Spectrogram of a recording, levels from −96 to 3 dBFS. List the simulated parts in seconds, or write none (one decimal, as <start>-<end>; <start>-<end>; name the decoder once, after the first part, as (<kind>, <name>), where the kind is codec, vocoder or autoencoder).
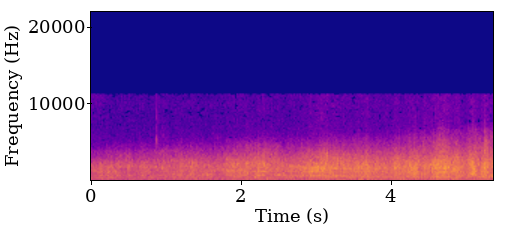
none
